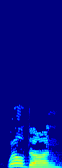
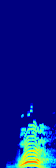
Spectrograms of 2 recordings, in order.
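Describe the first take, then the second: First: It is said flatly, without excitement. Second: It is said as an excited exclamation.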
